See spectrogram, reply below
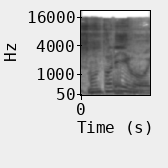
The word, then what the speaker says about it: Montolivo: Hein, ça va, je l'ai bien prononcé là? – Montolivo, excellent. – Très bon, t'es très bon.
